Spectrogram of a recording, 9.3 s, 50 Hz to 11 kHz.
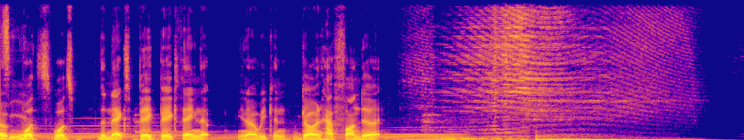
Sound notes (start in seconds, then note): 4.9 dramatic electronic tone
